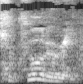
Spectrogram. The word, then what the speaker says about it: charcuterie: That's not how you pronounce it. It's charcuterie.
